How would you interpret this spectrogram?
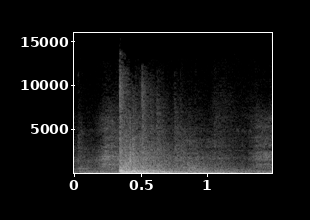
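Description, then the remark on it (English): A locked door at a reserve power plant is opened by its handle from the inside after its window glass is smashed: a single heavy thud, its reverberant rumble lingering and fading over the next second against a low background hum. “He smashes the glass from the window and opens the door handle from the inside.”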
